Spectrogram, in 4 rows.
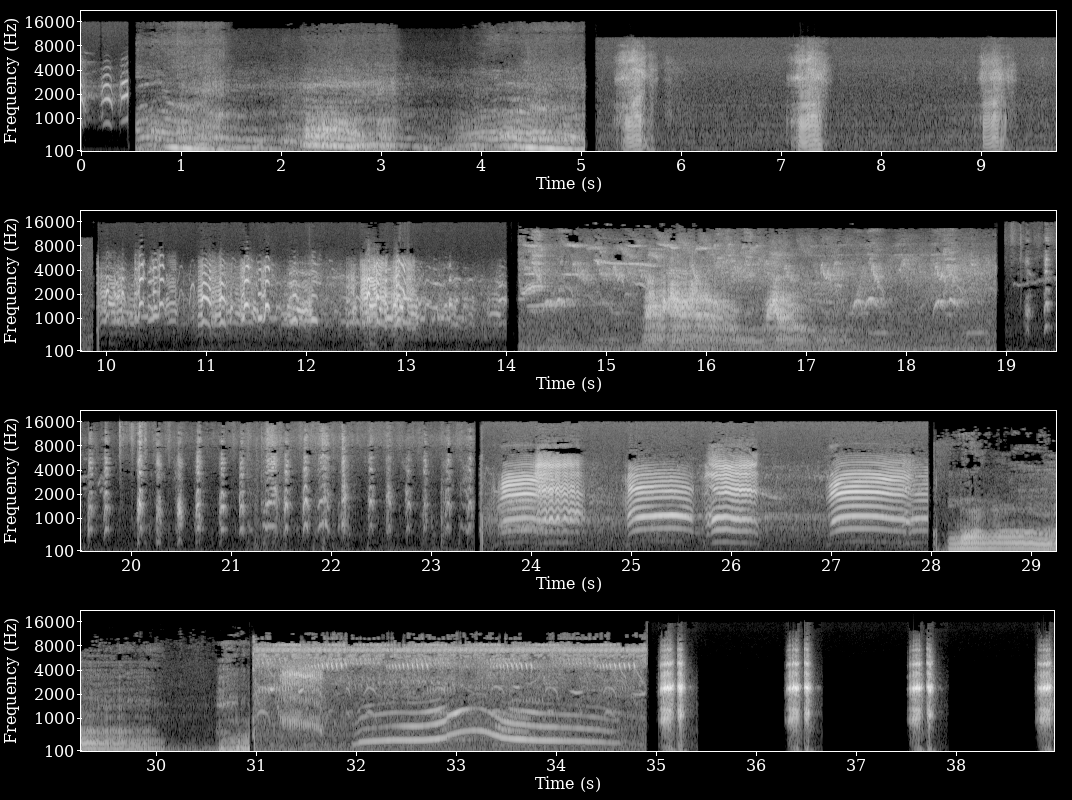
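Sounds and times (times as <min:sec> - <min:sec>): loud drawn-out bird calls: 0:08.9 - 0:19.8, 0:22.8 - 0:28.0, 0:31.0 - 0:32.0
chickens clucking: 0:19.1 - 0:23.6.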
